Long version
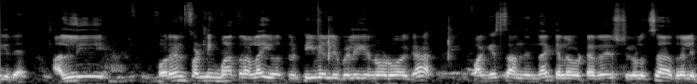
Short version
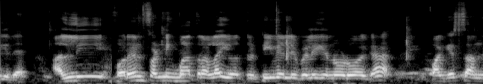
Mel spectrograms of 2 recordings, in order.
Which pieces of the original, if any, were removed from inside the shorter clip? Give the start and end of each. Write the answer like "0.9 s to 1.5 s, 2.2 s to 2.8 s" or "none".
1.1 s to 1.5 s

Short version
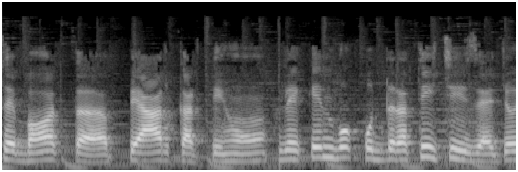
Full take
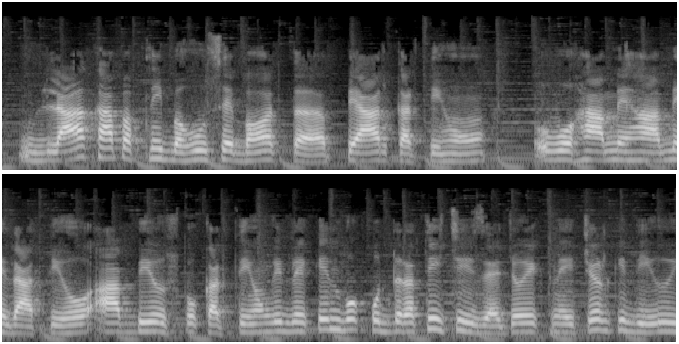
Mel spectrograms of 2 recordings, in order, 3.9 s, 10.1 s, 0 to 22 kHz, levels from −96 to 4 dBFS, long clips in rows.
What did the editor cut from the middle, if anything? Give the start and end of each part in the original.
3.7 s to 7.2 s

